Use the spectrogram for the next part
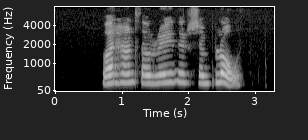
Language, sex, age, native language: Icelandic, female, 12, Icelandic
